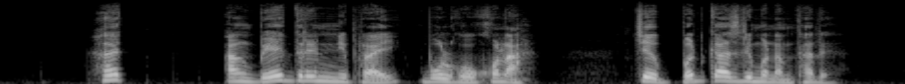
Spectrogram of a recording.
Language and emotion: Bodo, disgusted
